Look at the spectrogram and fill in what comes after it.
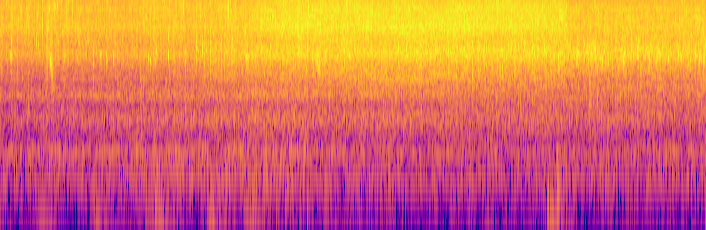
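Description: Buttered salmon fillets sizzling and crackling on the hot grill plate of an electric hot pot. The sizzle grows louder about two and a half seconds in, as lemon juice is squeezed onto the fish.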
